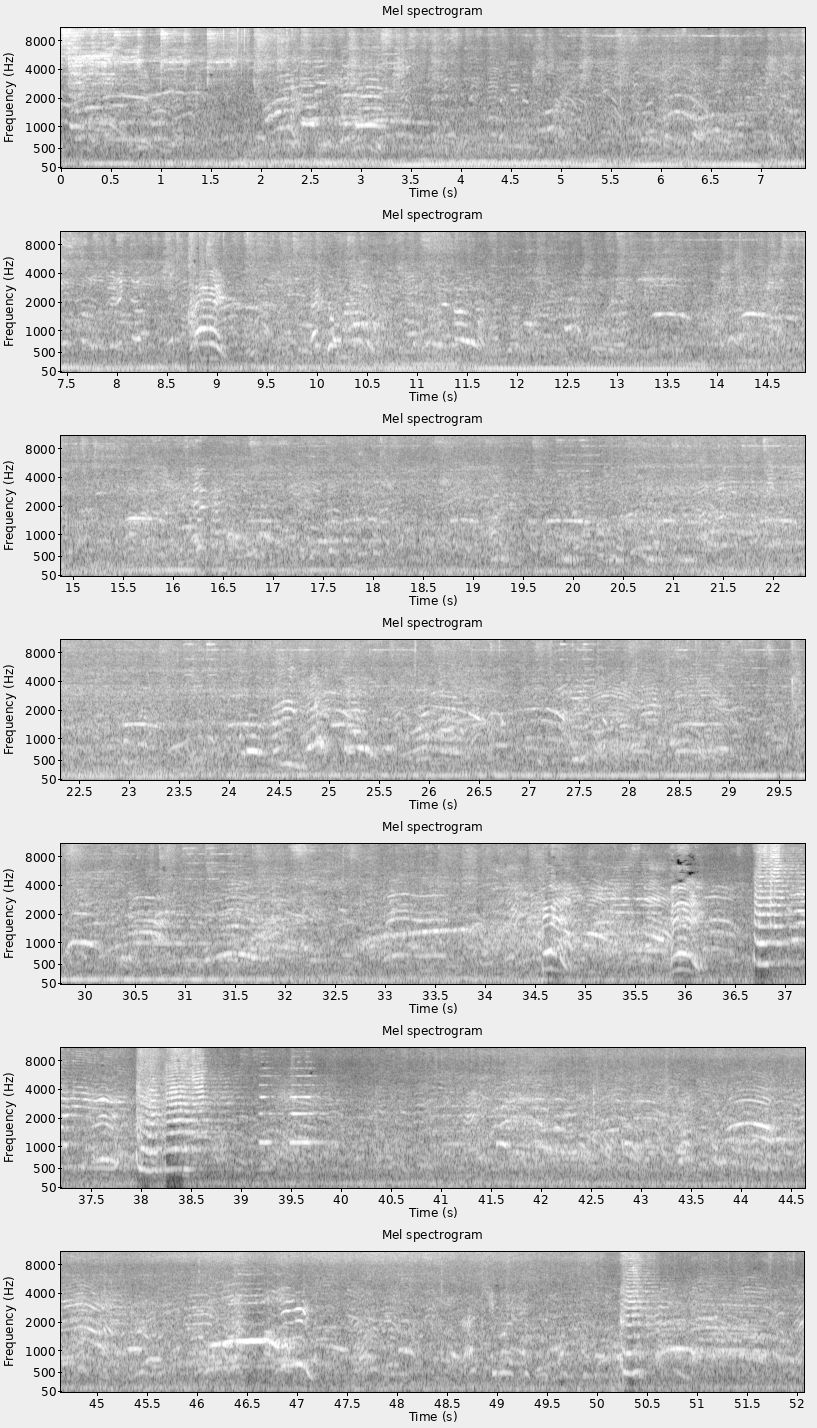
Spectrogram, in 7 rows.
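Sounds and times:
children's voices: 0.0s - 52.0s
crowd chatter: 0.0s - 52.0s
truck engine humming: 0.0s - 52.0s
vehicle horn toot: 36.7s - 40.0s, 50.2s - 50.8s.

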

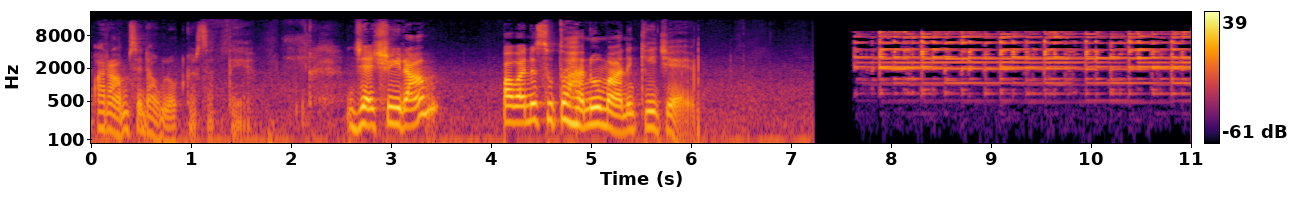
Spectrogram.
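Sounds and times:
bells ringing: 7.6s - 11.0s.

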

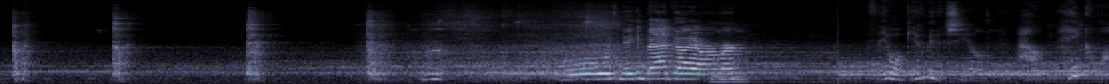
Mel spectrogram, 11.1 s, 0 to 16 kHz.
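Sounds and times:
metal being hammered: 0.0s - 0.5s, 1.1s - 1.6s, 2.4s - 3.0s, 3.6s - 4.1s.

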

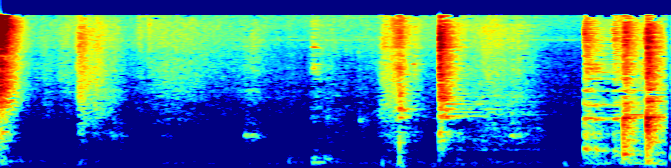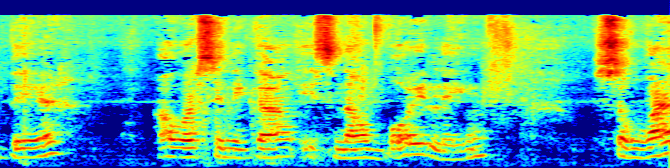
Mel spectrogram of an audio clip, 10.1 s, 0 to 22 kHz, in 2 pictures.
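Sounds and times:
metal pot lid knock and clink: 4.4s - 5.0s.

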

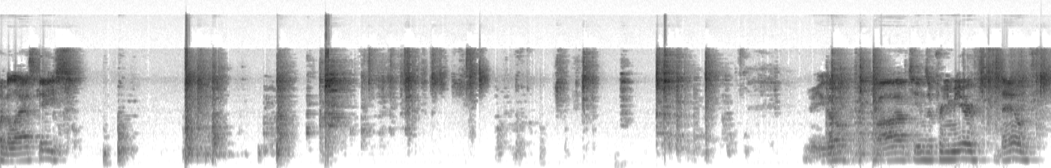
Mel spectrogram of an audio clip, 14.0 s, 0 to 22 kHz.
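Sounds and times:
foil pack crinkling: 4.8s - 8.0s, 11.1s - 14.0s.

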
